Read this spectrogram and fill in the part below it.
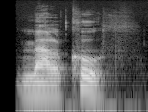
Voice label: "malkuth", Hebrew

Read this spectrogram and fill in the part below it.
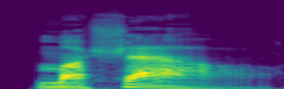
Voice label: "mashal", Hebrew

